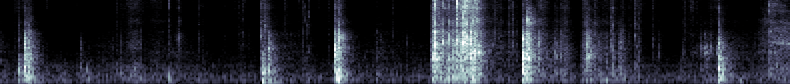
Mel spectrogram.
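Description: A deck of playing cards is shuffled in several separate bursts, each a quick riffle or rustle. The bursts come at irregular gaps, with one longer, louder riffle partway through and quiet pauses between them.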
